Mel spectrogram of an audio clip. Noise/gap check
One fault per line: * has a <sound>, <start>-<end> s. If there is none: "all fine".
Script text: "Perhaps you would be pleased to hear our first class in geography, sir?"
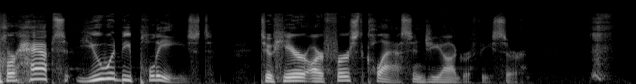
* has a sniff, 5.9-6.2 s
